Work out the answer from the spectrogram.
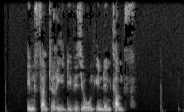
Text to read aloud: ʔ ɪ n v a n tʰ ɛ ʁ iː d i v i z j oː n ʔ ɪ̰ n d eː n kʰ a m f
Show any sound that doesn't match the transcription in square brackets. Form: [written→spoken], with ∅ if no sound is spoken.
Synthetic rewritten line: ʔ ɪ n [v→f] a n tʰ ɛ ʁ iː d i v i z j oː n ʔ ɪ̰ n d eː n kʰ a m f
